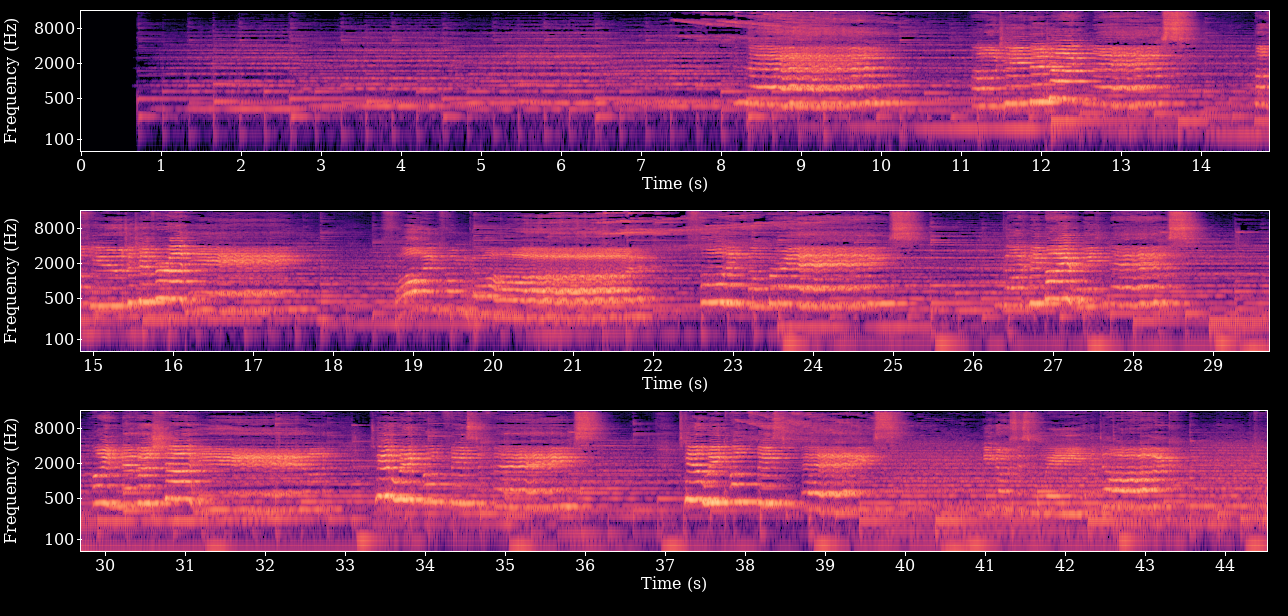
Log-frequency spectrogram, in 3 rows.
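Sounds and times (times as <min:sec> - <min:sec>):
person singing a Broadway cover: 0:08.1 - 0:10.5, 0:11.1 - 0:14.0, 0:14.6 - 0:25.4, 0:26.3 - 0:44.5.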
